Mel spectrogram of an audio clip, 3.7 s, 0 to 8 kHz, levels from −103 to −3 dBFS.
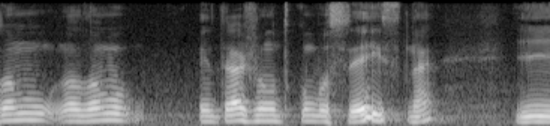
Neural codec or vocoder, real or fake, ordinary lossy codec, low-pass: none; real; none; 7.2 kHz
